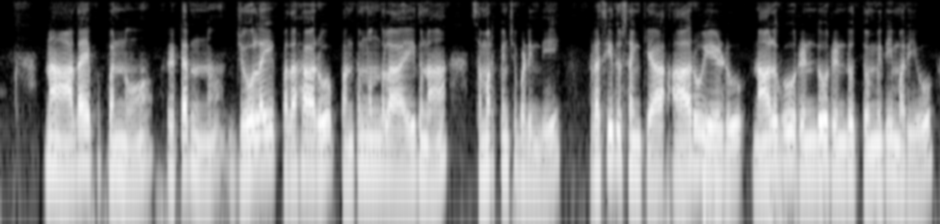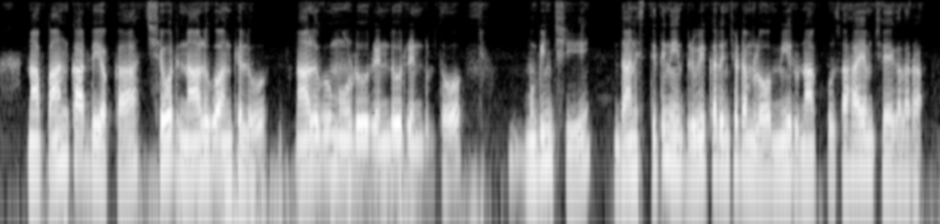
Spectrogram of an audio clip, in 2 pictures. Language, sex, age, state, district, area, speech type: Telugu, male, 18-30, Andhra Pradesh, Sri Balaji, rural, read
